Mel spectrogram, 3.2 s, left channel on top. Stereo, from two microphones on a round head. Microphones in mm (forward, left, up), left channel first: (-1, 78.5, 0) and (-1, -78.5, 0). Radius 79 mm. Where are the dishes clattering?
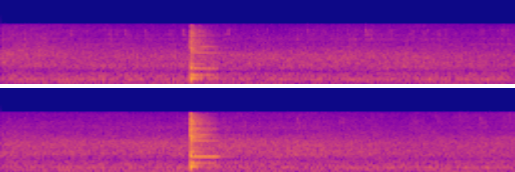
40° right (ahead or behind), 1.0 m.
